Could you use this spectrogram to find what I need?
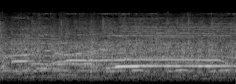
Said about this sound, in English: Can you clap your hands unto the Lord? Come on, can you clap those hands a little louder? Come on, can you clap those hands a little bit louder?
